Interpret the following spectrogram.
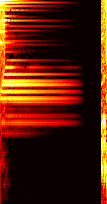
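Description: A bright chime, the sound logo of an animated intro sting, struck once and ringing out as it fades over about a second and a half.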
